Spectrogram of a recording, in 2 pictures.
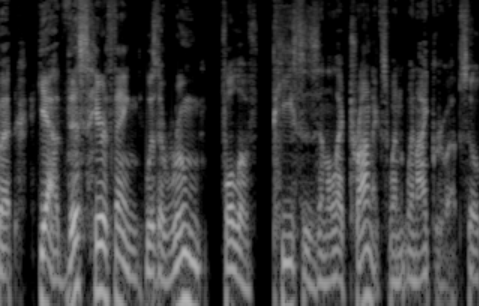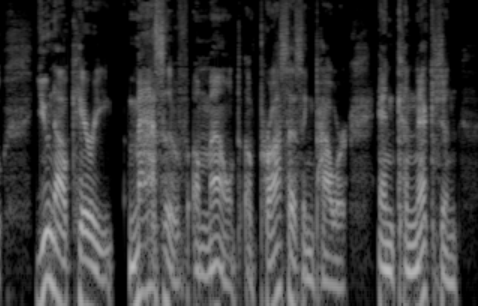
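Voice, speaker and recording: A man talks slowly, with a fairly low pitch and lively intonation, in a normal speaking voice. The background is quiet. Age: 60s. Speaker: author and personal growth coach. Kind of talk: podcast interview.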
